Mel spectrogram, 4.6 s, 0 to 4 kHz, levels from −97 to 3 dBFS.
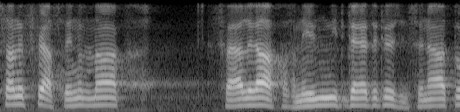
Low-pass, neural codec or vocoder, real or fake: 3.6 kHz; codec, 16 kHz, 0.5 kbps, FunCodec, trained on LibriTTS, 25 frames a second; fake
